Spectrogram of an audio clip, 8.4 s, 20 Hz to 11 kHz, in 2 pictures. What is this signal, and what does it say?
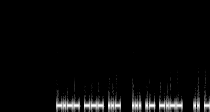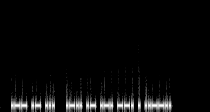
Morse code, heard as a keyed tone, about 34 wpm, 700 Hz. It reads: YOU SAY IT WAS LARGE?
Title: Sentences from Top 1000 Words - Review Part 1 - 35wpm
